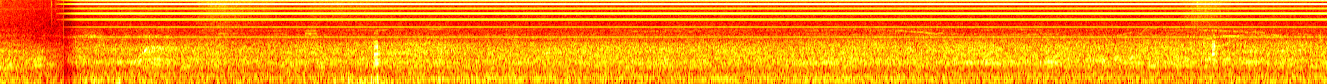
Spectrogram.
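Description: A large crowd roars and chants in the distance outdoors.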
